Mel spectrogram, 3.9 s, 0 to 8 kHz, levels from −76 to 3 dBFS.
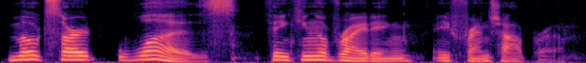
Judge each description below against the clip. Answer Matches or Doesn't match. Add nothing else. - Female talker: Doesn't match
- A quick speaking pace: Doesn't match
